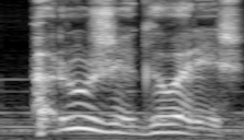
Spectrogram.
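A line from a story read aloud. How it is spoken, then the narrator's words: Hoarse. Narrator (Russian): хрипло проговорил Сивый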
